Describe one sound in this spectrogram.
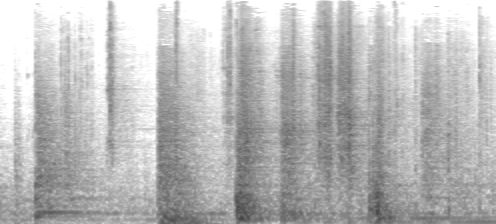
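A shotgun is loaded with sharp metallic clicks.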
